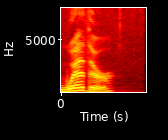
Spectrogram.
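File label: "whether", English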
